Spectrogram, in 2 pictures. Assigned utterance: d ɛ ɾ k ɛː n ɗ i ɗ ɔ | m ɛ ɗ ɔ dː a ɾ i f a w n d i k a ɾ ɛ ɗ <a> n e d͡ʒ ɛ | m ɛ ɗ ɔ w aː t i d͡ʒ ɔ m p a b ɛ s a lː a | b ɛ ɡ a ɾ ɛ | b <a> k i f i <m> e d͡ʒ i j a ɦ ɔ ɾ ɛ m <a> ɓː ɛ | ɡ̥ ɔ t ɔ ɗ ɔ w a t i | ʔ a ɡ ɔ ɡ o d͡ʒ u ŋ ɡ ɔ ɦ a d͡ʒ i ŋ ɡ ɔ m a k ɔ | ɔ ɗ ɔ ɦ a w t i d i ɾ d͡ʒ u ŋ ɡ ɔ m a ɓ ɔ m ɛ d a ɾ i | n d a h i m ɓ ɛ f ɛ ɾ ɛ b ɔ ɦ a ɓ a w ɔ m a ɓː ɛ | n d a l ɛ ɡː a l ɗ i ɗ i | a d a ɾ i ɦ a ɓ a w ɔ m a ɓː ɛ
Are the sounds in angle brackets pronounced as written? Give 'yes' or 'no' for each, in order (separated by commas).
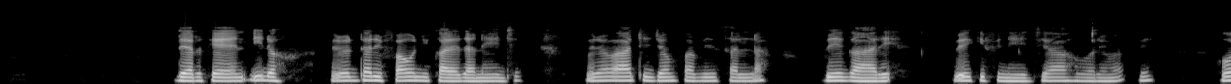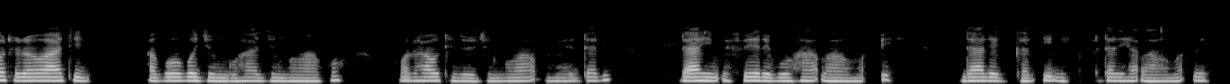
yes, no, no, yes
